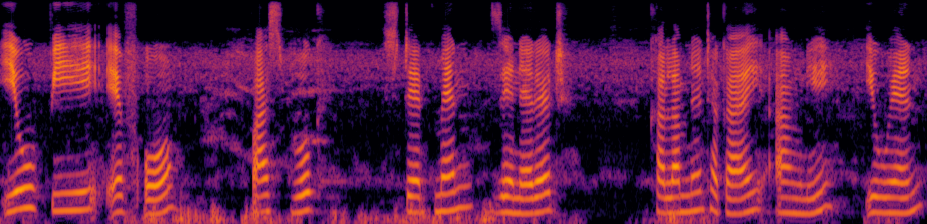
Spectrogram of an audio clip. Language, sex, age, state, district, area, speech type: Bodo, female, 45-60, Assam, Kokrajhar, urban, read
